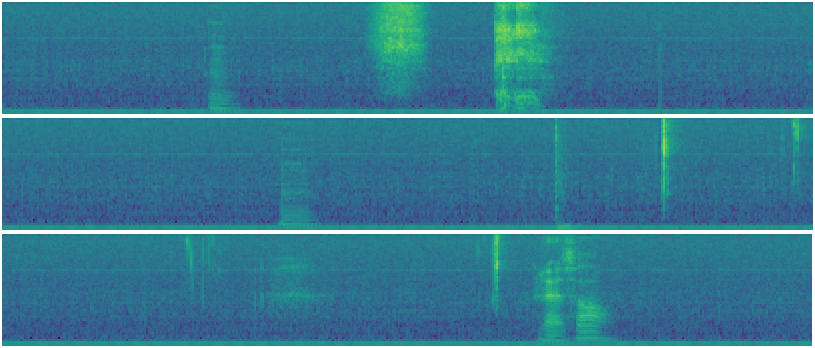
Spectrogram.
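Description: A young man laughs softly, close to a microphone.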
